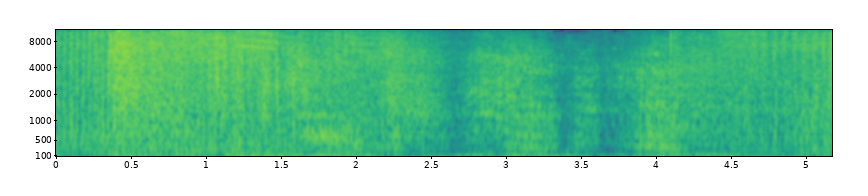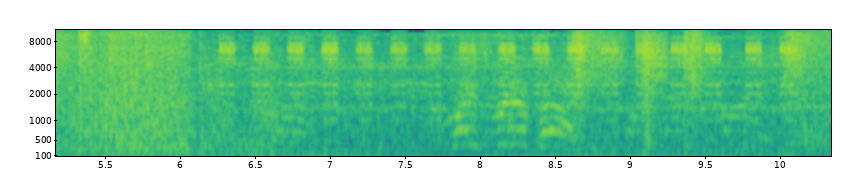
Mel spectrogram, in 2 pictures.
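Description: Film sound mix of a damaged helicopter spinning out of control: engine and rotor noise with booms and men shouting, under dramatic music.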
